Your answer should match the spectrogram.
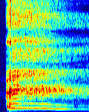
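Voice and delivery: high falling theatrical sigh; exasperated sigh. Acted. Fairy reluctantly giving in to the king, high sigh. Fairy gives in after mocking.

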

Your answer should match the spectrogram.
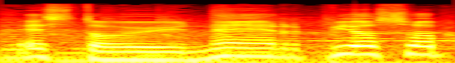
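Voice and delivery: ordinary delivery

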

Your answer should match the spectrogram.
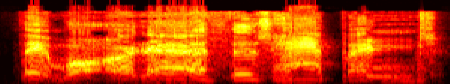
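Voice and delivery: very high, loud distressed wife; screechy high-pitched cry; Mrs Twit crying out. A narrator's reading. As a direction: shriek it in bewildered panic. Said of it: "cried Missus Twit".

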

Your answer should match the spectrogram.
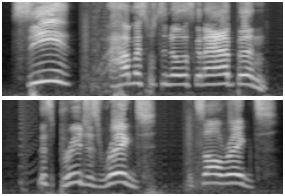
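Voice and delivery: high, fast exasperated protest; outraged, it's not fair; indignant. Real, not acted. Complaining about trap bridge.

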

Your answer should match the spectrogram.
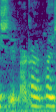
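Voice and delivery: soft faded repeat; quiet echo. Real, not acted. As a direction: let the echo fade out. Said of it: "repeated fading".

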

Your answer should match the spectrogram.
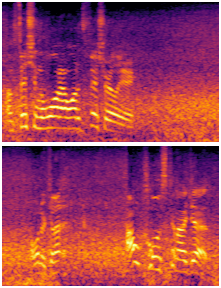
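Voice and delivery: ordinary talk, nothing marked

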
